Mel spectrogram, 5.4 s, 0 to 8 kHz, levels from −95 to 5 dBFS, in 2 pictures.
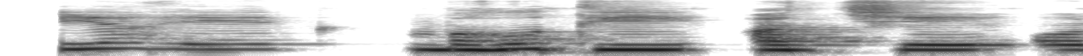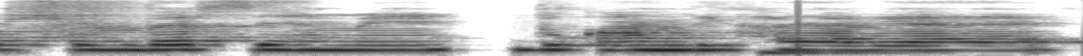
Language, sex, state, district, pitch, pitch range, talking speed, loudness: Hindi, female, Uttar Pradesh, Etah, 230 Hz, 220-235 Hz, 145 wpm, -16 LUFS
